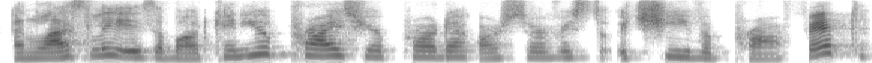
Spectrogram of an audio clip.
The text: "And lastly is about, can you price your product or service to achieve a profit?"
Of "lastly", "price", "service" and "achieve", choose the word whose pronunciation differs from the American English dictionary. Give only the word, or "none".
none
